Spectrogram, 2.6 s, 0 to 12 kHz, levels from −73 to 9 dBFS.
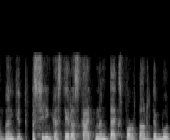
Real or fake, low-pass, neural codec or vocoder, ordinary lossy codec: fake; 7.2 kHz; codec, 16 kHz, 1 kbps, X-Codec, WavLM features, trained on Multilingual LibriSpeech; AAC, 64 kbps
